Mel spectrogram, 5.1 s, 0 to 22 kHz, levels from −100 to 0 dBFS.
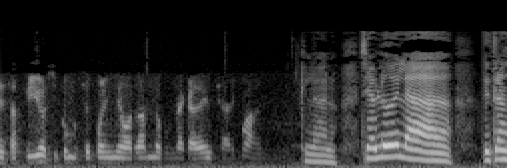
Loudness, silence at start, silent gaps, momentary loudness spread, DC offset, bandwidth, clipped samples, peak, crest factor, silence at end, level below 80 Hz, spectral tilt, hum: -31 LUFS; 0 s; none; 21 LU; under 0.1%; 10.5 kHz; under 0.1%; -14 dBFS; 18 dB; 0 s; -64 dBFS; -4.5 dB/octave; none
